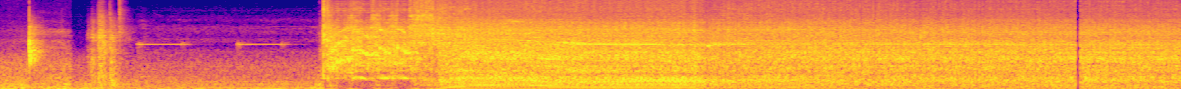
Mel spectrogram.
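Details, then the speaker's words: Car bought from a title pawn, after reassembly and a coolant refill with air trapped in the system. Chimes, then a start, and at operating temperature with the thermostat open and the upper hose hot it holds a steady, even idle. Normal idle. "all right so we got it up to temperature and it seems to be pretty stable"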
